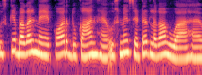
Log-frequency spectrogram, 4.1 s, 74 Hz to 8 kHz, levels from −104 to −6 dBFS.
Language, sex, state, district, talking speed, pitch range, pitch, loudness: Hindi, female, Jharkhand, Garhwa, 190 wpm, 245-280 Hz, 260 Hz, -13 LUFS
